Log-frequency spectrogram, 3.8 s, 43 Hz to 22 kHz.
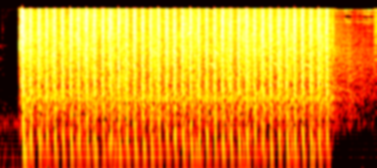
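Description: Rapid automatic fire from an MK18 rifle in the battle royale game Islands of Nyne, one sustained burst of evenly spaced, punchy shots lasting about three seconds, loud and close, then abruptly stopping.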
